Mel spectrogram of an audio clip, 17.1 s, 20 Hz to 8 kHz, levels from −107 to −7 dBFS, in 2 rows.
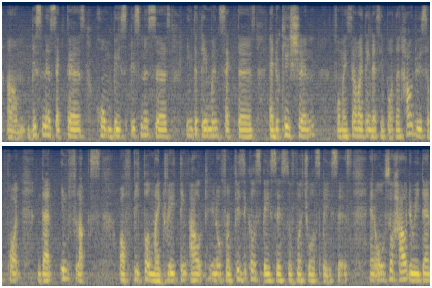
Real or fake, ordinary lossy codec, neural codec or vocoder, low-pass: fake; none; vocoder, 24 kHz, 100 mel bands, Vocos; 7.2 kHz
